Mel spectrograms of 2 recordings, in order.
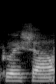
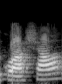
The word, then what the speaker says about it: gua sha: Gua sha? The gua sha.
